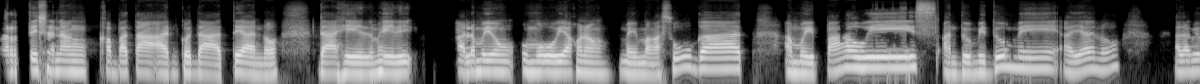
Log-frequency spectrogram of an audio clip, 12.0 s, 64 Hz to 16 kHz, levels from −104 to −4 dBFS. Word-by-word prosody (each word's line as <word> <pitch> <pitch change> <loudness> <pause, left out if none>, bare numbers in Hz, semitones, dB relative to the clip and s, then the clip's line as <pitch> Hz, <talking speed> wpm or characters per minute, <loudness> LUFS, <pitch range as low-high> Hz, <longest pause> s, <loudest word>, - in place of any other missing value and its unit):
parte 150 +1 -1
siya 165 -1 0
ng 150 -2 0
kabataan 140 -2 0
ko 135 +1 0
dati 130 +1 0
ano, 125 -1 +1 0.4
dahil 130 -1 +2
may 140 -1 +1 0.4
alam 145 +1 +1
mo - - +1
yung 150 -1 +2
umuuwi 145 -1 +2
ako 140 - -3
ng 135 -1 +1 0.3
may 130 -2 0
mga 125 -1 0
sugat, 180 -1 +1 0.4
amoy 140 -3 +1
pawis, 190 +5 +2
ang 130 -1 -3
dumi-dumi, 180 +6 -1
ayan 150 +5 -1
'no? 170 +1 -5 0.6
Alam 150 +1 -1
145 Hz, 125 wpm, -24 LUFS, 135-175 Hz, 0.6 s, dahil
